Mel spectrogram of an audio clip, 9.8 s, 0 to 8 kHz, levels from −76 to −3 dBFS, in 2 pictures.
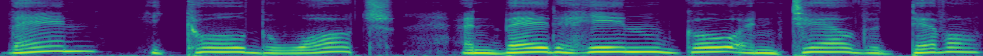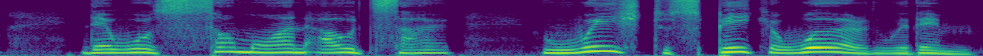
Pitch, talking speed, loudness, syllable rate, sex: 195 Hz, 160 wpm, -16 LUFS, 3.8 syllables/s, male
